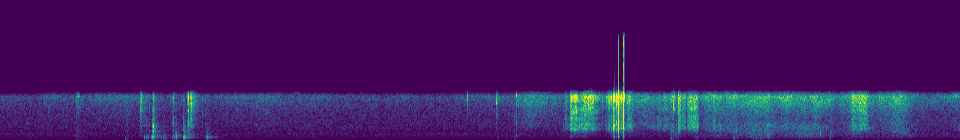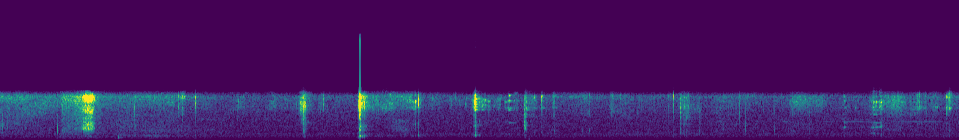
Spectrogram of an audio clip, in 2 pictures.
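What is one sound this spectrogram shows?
Small plastic toys rustle and clatter as a hand handles them.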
